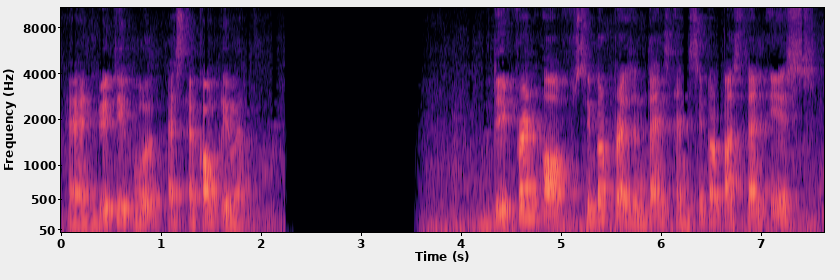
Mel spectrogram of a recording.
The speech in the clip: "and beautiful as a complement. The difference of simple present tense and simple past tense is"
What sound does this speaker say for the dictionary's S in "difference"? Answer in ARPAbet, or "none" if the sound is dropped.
none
